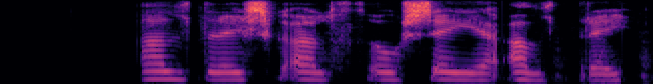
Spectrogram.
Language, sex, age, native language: Icelandic, female, 8, Icelandic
